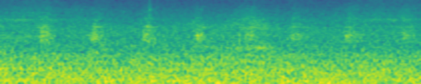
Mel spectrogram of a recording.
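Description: Quiet room tone with faint, even ticking, about four ticks a second.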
